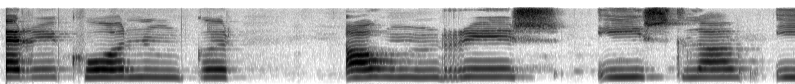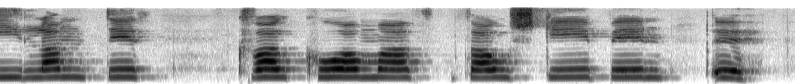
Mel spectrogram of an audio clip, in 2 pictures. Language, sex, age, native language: Icelandic, male, 11, Icelandic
